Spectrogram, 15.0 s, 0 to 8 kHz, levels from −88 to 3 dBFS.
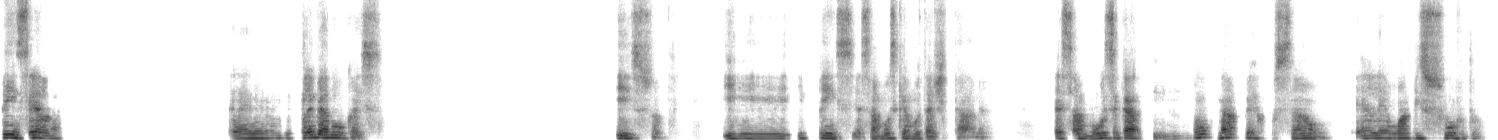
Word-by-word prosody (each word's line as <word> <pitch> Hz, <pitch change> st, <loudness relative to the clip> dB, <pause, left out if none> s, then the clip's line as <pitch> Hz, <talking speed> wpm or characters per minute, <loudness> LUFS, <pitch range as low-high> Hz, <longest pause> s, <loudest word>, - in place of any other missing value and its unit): pensa, 165 Hz, -4 st, +6 dB
era 150 Hz, -2 st, +6 dB
no 125 Hz, -1 st, -7 dB, 1.7 s
Eh, 130 Hz, +1 st, -1 dB
Kleber 160 Hz, +2 st, +7 dB
Lucas. 155 Hz, -1 st, -1 dB, 2.3 s
Isso. 130 Hz, -4 st, -2 dB, 0.6 s
E 120 Hz, -3 st, -3 dB
e 130 Hz, -1 st, -8 dB
pense, 125 Hz, -8 st, -1 dB
essa 120 Hz, +4 st, -2 dB
música 130 Hz, 0 st, -2 dB
é -, -, +1 dB
muito 115 Hz, 0 st, -4 dB
agitada, 105 Hz, -, -7 dB, 0.6 s
essa 120 Hz, +2 st, +1 dB
música 135 Hz, +1 st, +4 dB
no 135 Hz, +9 st, -4 dB
na 170 Hz, +4 st, +4 dB
percussão, 130 Hz, -5 st, -3 dB, 0.3 s
ela 140 Hz, 0 st, -2 dB
é 140 Hz, -, -2 dB
um 130 Hz, -, -2 dB
absurdo. 130 Hz, -3 st, -1 dB
130 Hz, 95 wpm, -26 LUFS, 120-145 Hz, 2.3 s, Kleber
